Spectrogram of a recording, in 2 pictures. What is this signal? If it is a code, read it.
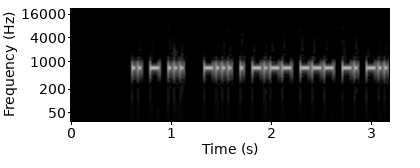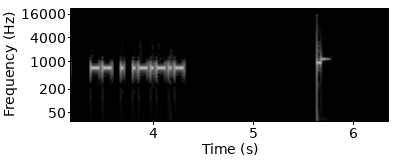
Morse code, heard as a keyed tone, about 40 wpm, 700 Hz. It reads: ITS BEYOND ME.
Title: Sentences from Top 1000 Words - Review Part 6 - 40wpm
